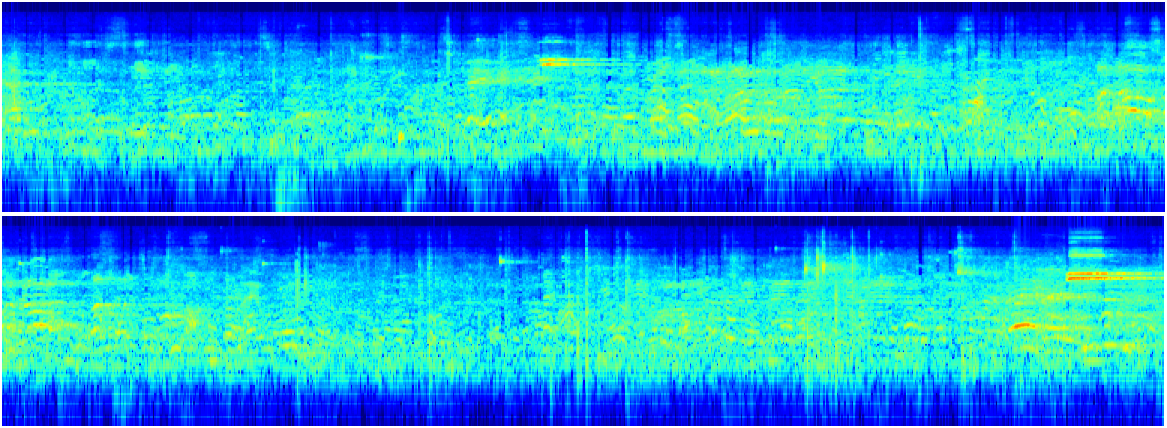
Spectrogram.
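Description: Spectators talk and murmur together in a large echoing hall.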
